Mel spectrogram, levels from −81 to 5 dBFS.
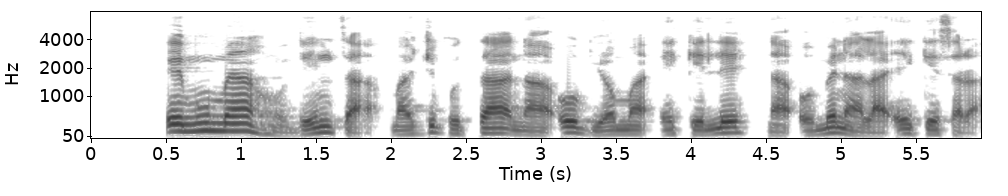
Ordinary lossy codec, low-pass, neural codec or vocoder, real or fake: none; none; none; real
